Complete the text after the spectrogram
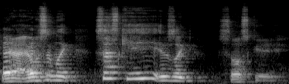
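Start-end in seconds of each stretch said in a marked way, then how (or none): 0.9-1.5 put-on high-pitched anime boy calling out; squeaky-high imitation of a boy hero; young Naruto. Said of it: "Naruto became manly". 2.2-2.8 lower, softer mock-manly voice; put-on low manly anime voice; manly Naruto. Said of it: "Naruto became manly".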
